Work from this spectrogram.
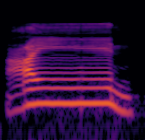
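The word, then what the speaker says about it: عين: আচ্ছা, তারপর এটা হলো আইন। আইন। তো আমরা আইনের উচ্চারণটা গলার ভিতর থেকে করব। আইনের উচ্চারণটা মুখ থেকে করলে হবে না, বরং গলার ভিতর থেকে করতে হবে।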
